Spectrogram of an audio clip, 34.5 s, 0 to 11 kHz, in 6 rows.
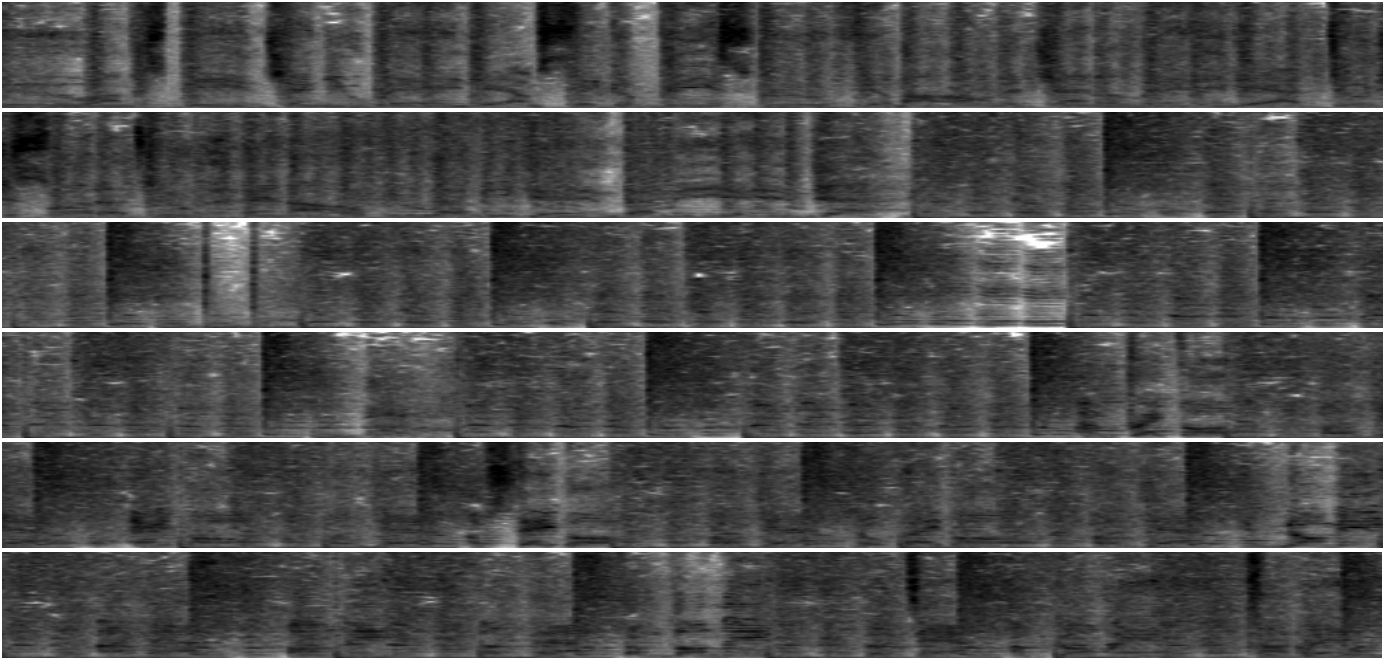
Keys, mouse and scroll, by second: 0.1 click, 0.3 c, 1.3 shift+middle click, 1.6 e, 2.2 r, 2.7 g, 3.4 shift+middle click, 3.7 e, 5.0 r, 5.7 g, 6.6 shift+middle click, 7.1 r, 7.7 e, 8.4 e, 9.5 g, 10.3 s, 11.2 ctrl+r, 12.7 r, 13.2 r, 14.0 ctrl+r, 15.1 ctrl+r, 16.0 scroll down 5, 16.1 shift+middle click, 16.6 scroll up 6, 17.3 click, 17.5 scroll down 3, 17.9 shift+middle click, 18.5 click, 18.9 scroll up 6, 19.1-20.1 shift+middle drag, 20.1-24.1 typing, 24.6 shift+middle click, 24.8-25.4 scroll up 2, 25.4 c, 26.8 e, 27.1 s, 27.8 g, 28.8 e, 30.5 ctrl+z, 30.9 e, 32.4 ctrl+z, 32.4 ctrl+z, 32.6 ctrl+z, 32.9 s, 33.7 e.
